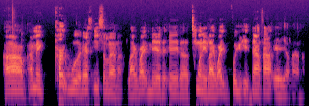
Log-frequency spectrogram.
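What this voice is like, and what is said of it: Sudden Atlanta accent. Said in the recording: “why you got a ATL accent sound like all of a sudden?”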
